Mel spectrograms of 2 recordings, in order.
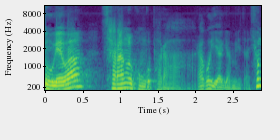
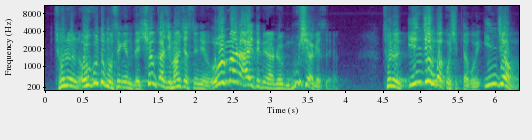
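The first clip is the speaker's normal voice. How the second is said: higher, louder pleading whine; a son insisting he wants to be acknowledged; pleading teen son; 7 semitones higher, 4 dB louder than usual. Retold or imitated. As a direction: beg for recognition like a teenager.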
